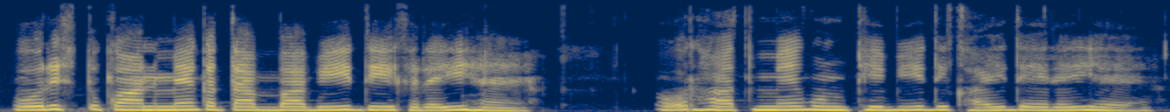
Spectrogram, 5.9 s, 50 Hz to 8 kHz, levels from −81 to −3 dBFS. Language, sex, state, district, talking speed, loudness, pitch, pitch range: Hindi, female, Uttar Pradesh, Saharanpur, 195 wpm, -16 LUFS, 225 Hz, 215-235 Hz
